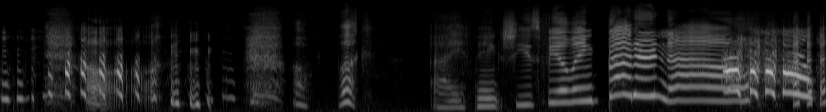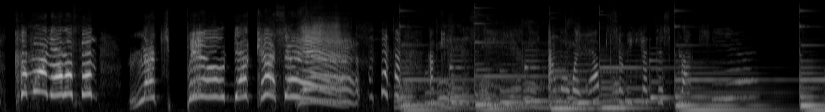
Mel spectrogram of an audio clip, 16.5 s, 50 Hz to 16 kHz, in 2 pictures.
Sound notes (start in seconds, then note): 0.0 laughs; 7.2 laughs; 11.3 laughs; 12.2 soft music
